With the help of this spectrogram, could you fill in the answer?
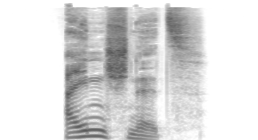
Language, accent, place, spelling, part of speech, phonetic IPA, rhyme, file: German, Germany, Berlin, Einschnitts, noun, [ˈaɪ̯nʃnɪt͡s], -aɪ̯nʃnɪt͡s, De-Einschnitts.ogg
- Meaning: genitive singular of Einschnitt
